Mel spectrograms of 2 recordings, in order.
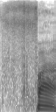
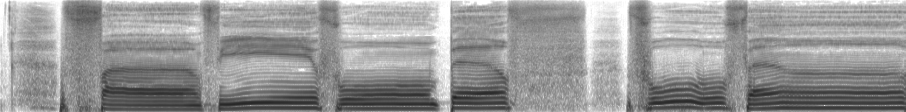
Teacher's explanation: bibir bawah yang bagian dalam kemudian menyentuh ujung gigi seri bagian atas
